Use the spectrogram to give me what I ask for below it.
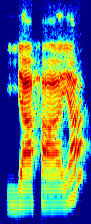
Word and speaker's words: Yahaya: pronunciation yes Musa says okay no J it's why okay so it's yaha yaha yeah all right thank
